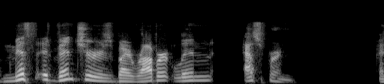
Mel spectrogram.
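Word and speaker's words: Asprin: hardcover copy of myth adventures by robert lynn aspirin i saying that right is that how you pronounce his name aspirin yes this is the actual book not the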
